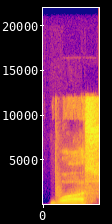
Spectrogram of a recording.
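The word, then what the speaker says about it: Bois: Isle becomes the fictional boss Savage um I know it's looks like it's spelled b-o-i-s as boys uh but it's French the francaise um you know as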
